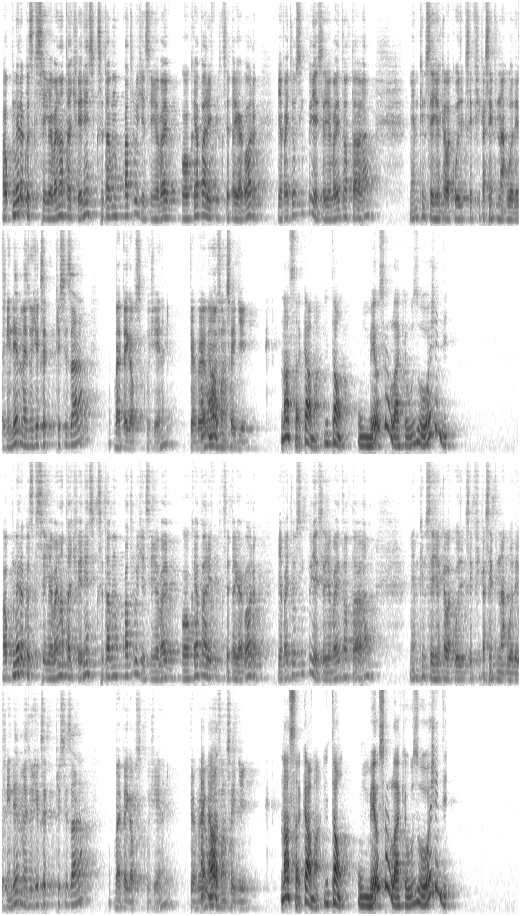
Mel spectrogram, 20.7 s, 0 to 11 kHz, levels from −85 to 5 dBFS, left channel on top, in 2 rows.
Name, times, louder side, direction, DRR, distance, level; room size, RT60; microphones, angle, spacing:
voice 1, 0.0-12.0 12.6-13.7 14.1-15.2, left 3 dB, 90° left, 8 dB, 3.1 m, -28 dB
voice 2, 14.3-14.7 15.9-17.2 17.5-19.2, right 3 dB, 45° right, 14 dB, 0.9 m, -20 dB
28.5 x 16.0 x 8.9 m, 0.82 s
head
